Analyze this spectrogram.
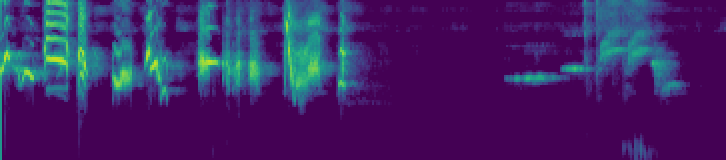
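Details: Oriental magpie-robin of the black-breasted form, in fighting song: loud rapid bursts of harsh chirps and short whistles for two and a half seconds, then silence and a few soft, thin whistles.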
